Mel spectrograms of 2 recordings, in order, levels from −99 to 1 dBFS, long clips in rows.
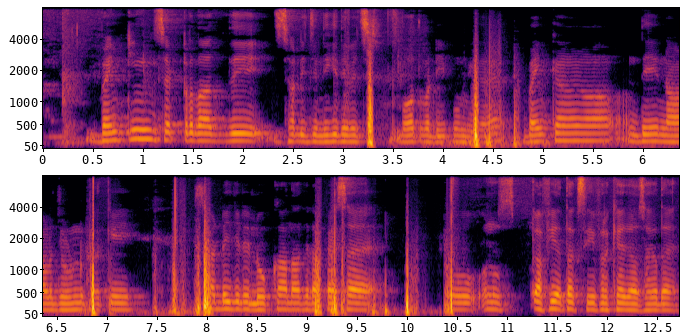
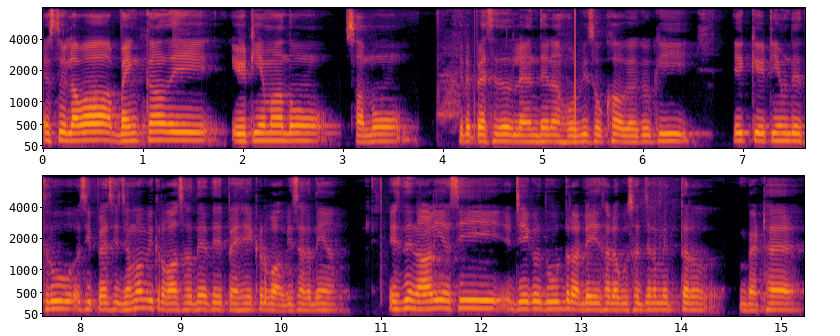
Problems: background sounds at intervals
